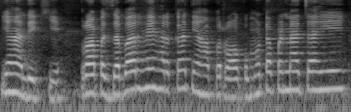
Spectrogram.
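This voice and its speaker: A woman teaching Quran reading, asking questions and answering them herself, then spelling out and reciting words slowly. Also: a little high, a little hiss or hum. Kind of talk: step-by-step recitation lesson.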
